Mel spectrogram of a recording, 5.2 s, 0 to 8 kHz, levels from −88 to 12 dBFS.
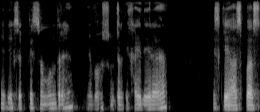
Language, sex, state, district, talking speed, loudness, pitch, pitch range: Hindi, male, Bihar, Sitamarhi, 185 wpm, -27 LUFS, 110 Hz, 105-120 Hz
